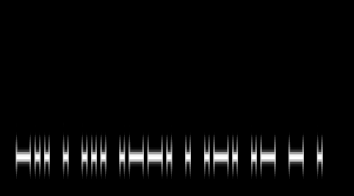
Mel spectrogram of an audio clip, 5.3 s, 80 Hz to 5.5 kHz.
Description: Morse code, heard as a keyed tone, about 17 wpm, 600 Hz. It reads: DESPERATE
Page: Romanen Never af Ken Follet på engelsk.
